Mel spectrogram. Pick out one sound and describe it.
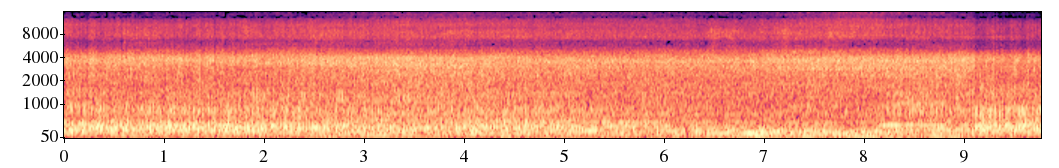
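Fountain jets spray and splash steadily into a pool outdoors.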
